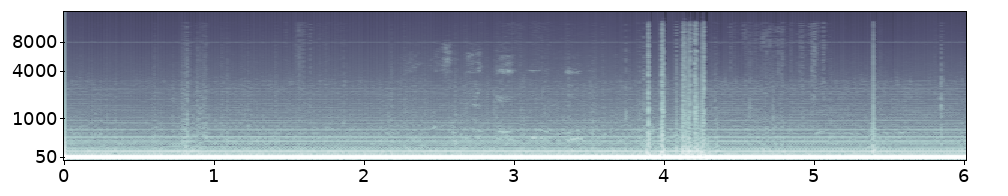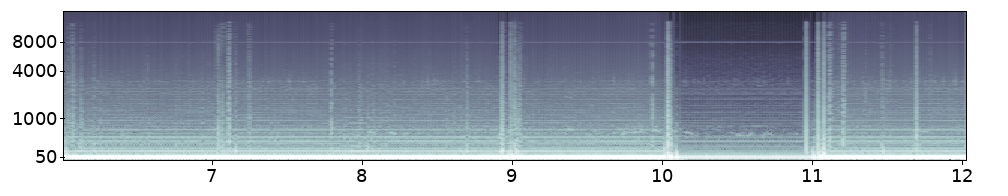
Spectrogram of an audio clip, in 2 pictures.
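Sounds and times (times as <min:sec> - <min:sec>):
electrical mains hum: 0:00.0 - 0:12.0
clicks and crackles: 0:00.5 - 0:10.2, 0:10.8 - 0:12.0.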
